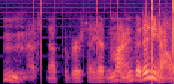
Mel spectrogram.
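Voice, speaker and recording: A man's voice: mid-range voice, big pitch swings, fairly quick, mellow, slightly rough, dull audio. An older man preaching a sermon in a conversational way, asking rhetorical questions. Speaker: pastor.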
